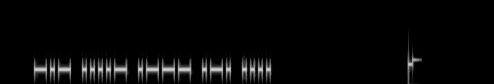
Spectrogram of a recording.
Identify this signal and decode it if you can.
Morse code, heard as a keyed tone, about 30 wpm, 700 Hz. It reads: K4JRH
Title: USA Call Signs - 5 Characters - 2x Character Spacing - 30wpm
